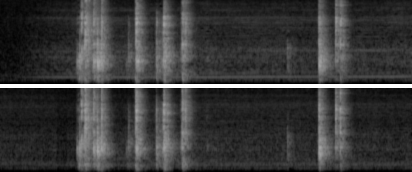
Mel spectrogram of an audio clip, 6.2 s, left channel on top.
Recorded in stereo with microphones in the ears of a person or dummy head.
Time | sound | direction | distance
1.1 | crushing | 5° right (ahead or behind) | 1.3 m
